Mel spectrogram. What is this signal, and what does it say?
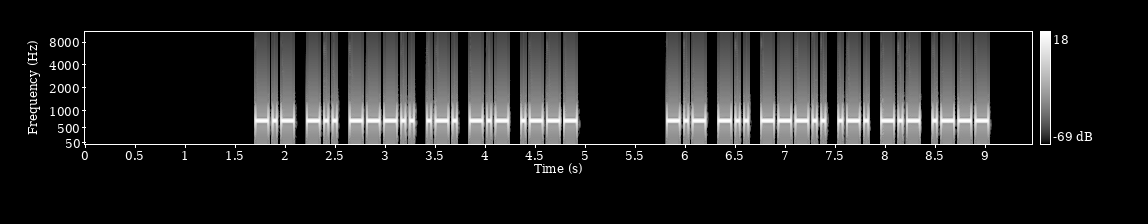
Morse code, heard as a keyed tone, about 27 wpm, 700 Hz. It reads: KD8RKJ KD8RKJ
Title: USA Call Signs - 6 Characters - Repeated 3x - 28wpm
